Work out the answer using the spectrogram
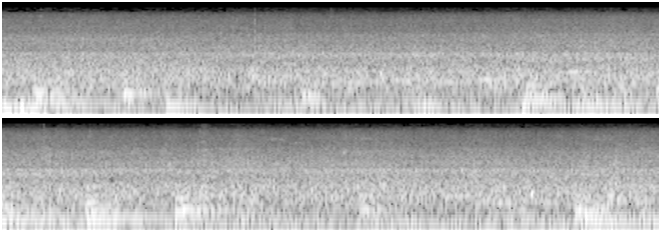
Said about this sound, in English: Now I'm going to set the phone down. We're just going to listen to the river.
